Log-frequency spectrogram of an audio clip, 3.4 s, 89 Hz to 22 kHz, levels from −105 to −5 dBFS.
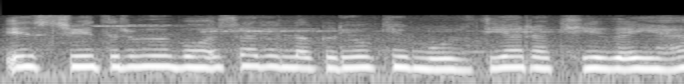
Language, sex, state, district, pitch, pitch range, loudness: Hindi, female, Jharkhand, Ranchi, 265 Hz, 255-275 Hz, -12 LUFS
